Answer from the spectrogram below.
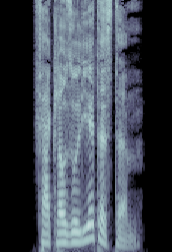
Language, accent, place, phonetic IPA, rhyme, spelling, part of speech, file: German, Germany, Berlin, [fɛɐ̯ˌklaʊ̯zuˈliːɐ̯təstəm], -iːɐ̯təstəm, verklausuliertestem, adjective, De-verklausuliertestem.ogg
- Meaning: strong dative masculine/neuter singular superlative degree of verklausuliert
